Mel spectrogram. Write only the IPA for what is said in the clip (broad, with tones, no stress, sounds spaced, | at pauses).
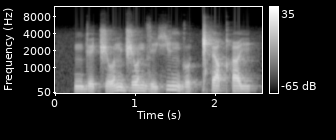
ŋ ɡ e˨ t͡ʃ ɤ˨˦ n d͡ʒ ɤ˧ n z i˨ ç i˦ ŋ ɡ ɤ˨˦ ǁʰ ɛ˧ qʰ i˧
